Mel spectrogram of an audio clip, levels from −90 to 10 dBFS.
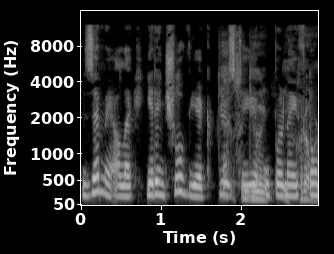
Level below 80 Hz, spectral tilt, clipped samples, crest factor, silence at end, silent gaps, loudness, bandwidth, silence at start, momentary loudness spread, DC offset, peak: -76 dBFS; -4.5 dB/octave; under 0.1%; 14 dB; 0 s; none; -25 LUFS; 12.5 kHz; 0 s; 3 LU; under 0.1%; -10 dBFS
